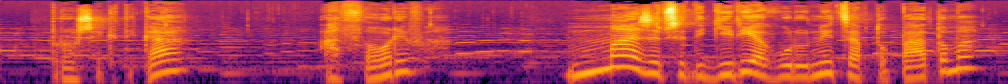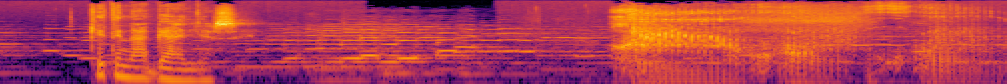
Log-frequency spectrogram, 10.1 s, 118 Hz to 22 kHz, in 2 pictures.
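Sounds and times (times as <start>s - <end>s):
speech: 0.2s - 1.0s, 1.6s - 6.4s
wolf snoring: 7.8s - 10.0s.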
